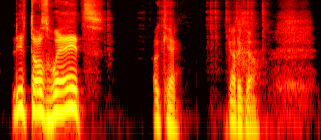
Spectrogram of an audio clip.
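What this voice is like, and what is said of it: Imitates another person's voice. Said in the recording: “This is my Arnold voice ... my impression”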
